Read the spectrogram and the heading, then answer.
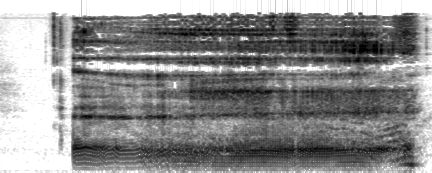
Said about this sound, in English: Do you know what? You belched then, and I let out a really fucking good fart then as well.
